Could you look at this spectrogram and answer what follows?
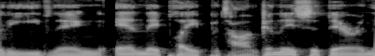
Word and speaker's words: pétanque: Well, France has something pretty much identical called pétanque, and it's spelled like nothing like it sounded. It's like pétanque.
